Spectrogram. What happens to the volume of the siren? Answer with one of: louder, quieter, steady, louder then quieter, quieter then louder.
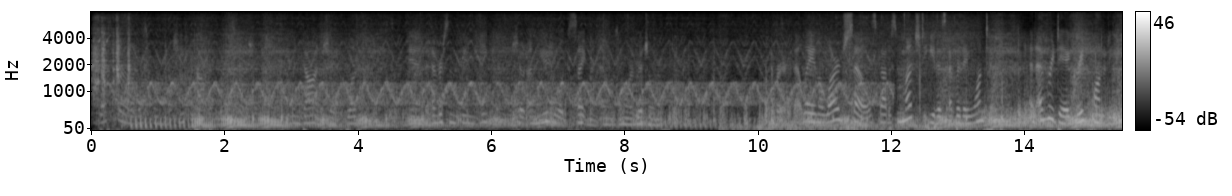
steady.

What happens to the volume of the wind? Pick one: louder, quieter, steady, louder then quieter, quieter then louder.
louder.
